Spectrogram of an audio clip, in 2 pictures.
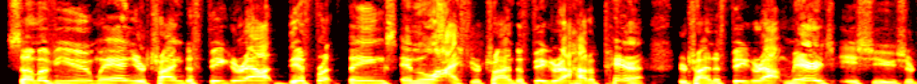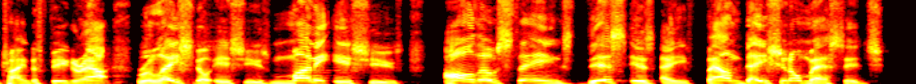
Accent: United States; I'm an American. I was born an American, and I love this country.

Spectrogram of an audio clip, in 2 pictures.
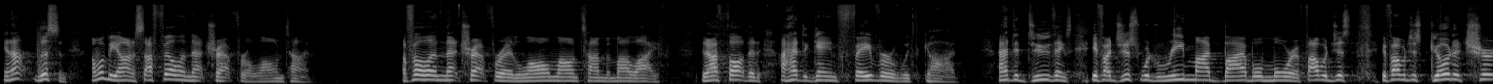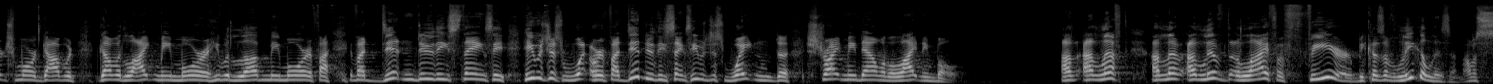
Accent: Loganville, Georgia, United States; also born or lived in Athens; And so I grew up in Athens, and I grew up in a little small town called Loganville.

